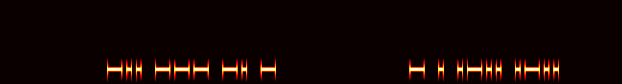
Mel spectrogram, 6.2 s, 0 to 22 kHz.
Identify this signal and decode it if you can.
Morse code, heard as a keyed tone, about 25 wpm, 700 Hz. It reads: DONT TELL
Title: 4x Word-Spacing - Sentences from Top 300 Words - 25wpm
